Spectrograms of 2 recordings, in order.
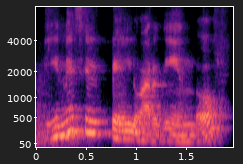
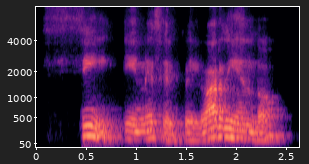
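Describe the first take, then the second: First: Rising question tune; genuinely asking, voice rising. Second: Said in the usual way. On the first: Shown as a demonstration. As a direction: ask it, lifting at the end. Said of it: "una actitud interrogativa". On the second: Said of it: "yo expresaba una actitud enunciativa".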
